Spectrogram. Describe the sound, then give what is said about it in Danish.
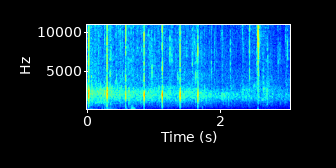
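A short burst of clapping: about seven sharp, evenly spaced claps in quick rhythm, then a brief pause and one or two more. Moderately loud, with no one speaking over it. “Vi skal lige klappe af en rent mere.”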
